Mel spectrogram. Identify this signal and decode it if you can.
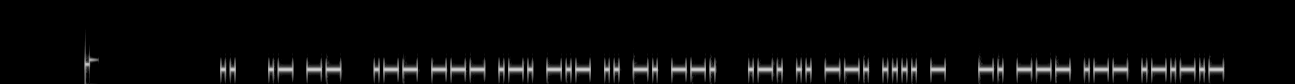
Morse code, heard as a keyed tone, about 25 wpm, 700 Hz. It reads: I AM WORKING RIGHT NOW.
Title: Sentences from Top 1000 Words - Review Part 4 - 25wpm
